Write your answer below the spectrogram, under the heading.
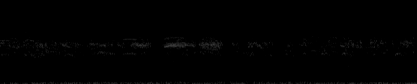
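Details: Common tern nesting colony, Atlit, Israel, 10 June 2010. Grating, squawking calls overlap without pause, a few louder cries rising out of the din near the middle.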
